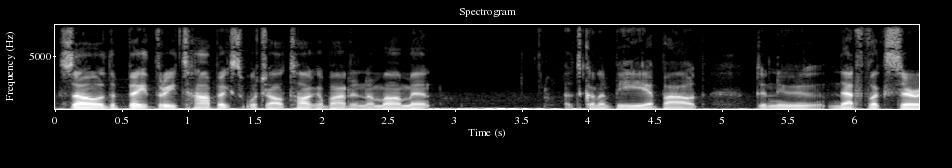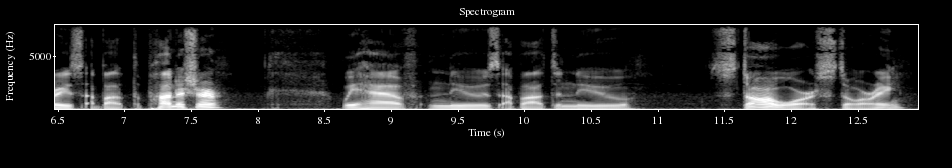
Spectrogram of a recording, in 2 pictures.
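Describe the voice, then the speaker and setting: Very deep-voiced man with a scratchy voice. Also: animated, a little slow, a bit bright, clean tone, no room sound. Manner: chatty, rambling, enthusiastic. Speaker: podcast host. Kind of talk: casual solo podcast talk. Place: outdoors in a backyard.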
